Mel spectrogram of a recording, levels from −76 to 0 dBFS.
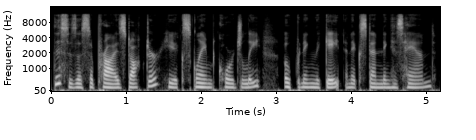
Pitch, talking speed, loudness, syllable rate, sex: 180 Hz, 175 wpm, -20 LUFS, 5.4 syllables/s, female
